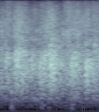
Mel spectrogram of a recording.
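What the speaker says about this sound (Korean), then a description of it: "우리 전주 예한교회 역사하신 하나님 앞에 우리 영광의 박수 올리겠습니다" Congregation clapping at a church camp forum, a steady, dense wash of many hands applauding throughout, fairly loud and close, with no voices standing out.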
